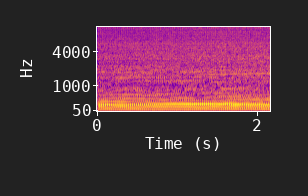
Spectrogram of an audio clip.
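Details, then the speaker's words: Sportsman GEN2200DFI dual-fuel inverter generator (Yamaha MZ80 clone) on propane, load raised past 1,600 W: steady low drone sagging unevenly then racing up; labouring at its propane output limit of 1,600 W. "now it's racing up quite a bit so I'm going to turn that off so 1,600 Watts that's all it can do on propane which is fine because that's all it's supposed to do"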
